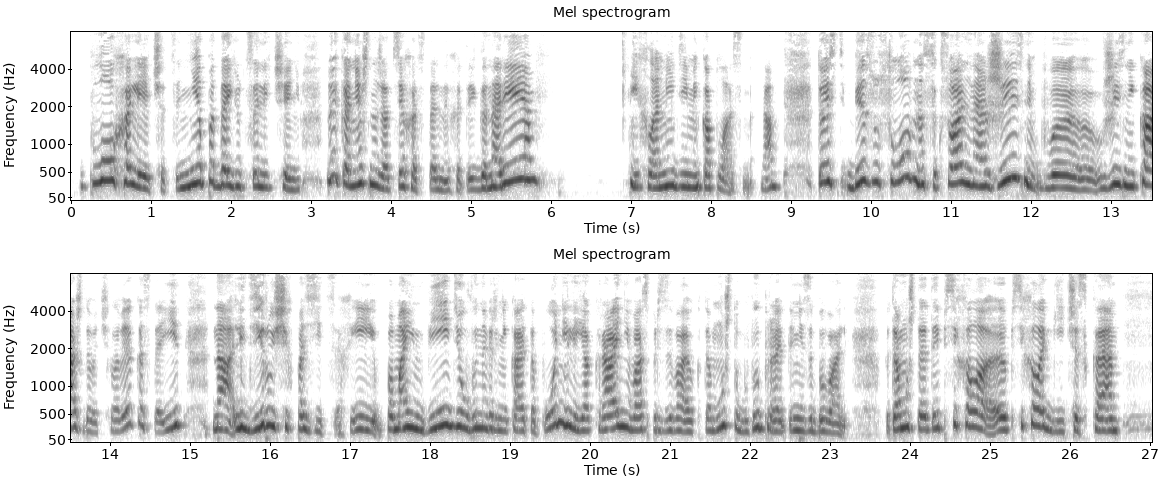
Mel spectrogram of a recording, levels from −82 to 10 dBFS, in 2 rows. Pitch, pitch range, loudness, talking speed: 245 Hz, 215-290 Hz, -23 LUFS, 135 wpm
